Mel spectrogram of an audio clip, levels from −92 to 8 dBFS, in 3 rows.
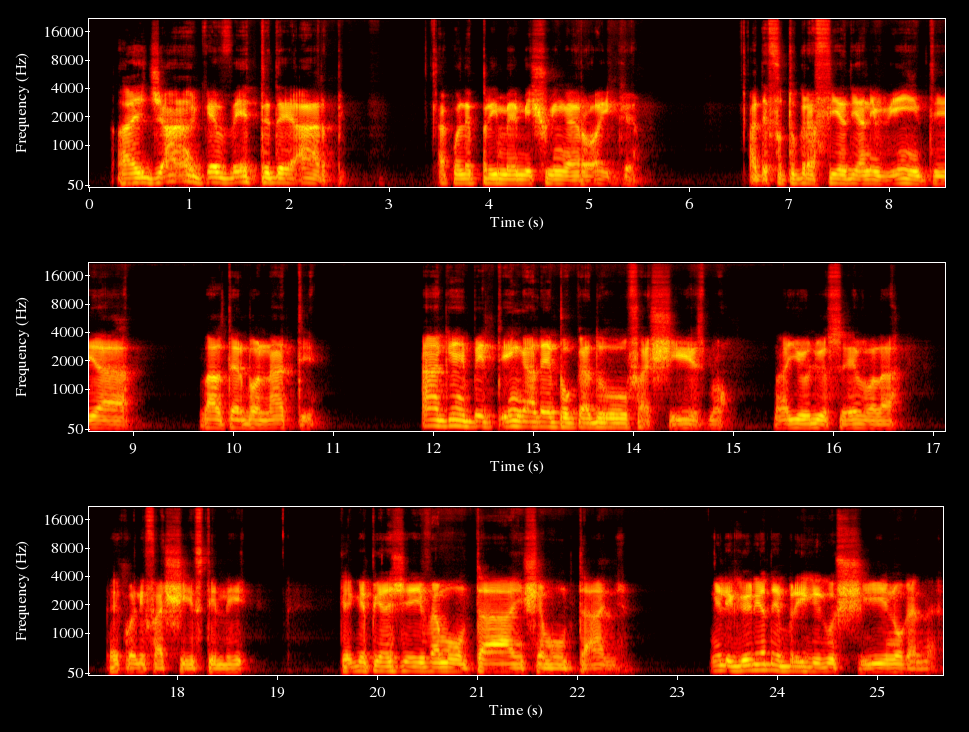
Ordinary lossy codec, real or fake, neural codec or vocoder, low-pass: none; real; none; none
